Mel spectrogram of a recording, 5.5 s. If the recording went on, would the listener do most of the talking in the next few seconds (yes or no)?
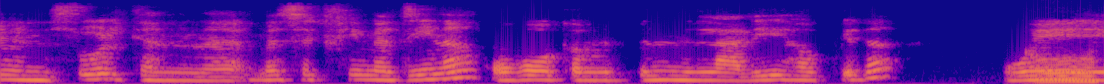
no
